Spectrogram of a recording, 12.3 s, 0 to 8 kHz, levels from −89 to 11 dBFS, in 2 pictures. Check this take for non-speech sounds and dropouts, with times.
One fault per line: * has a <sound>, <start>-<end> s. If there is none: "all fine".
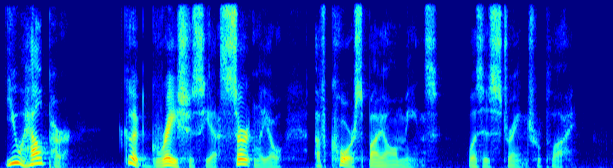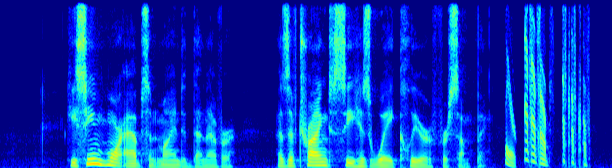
* has a chirp, 11.2-12.1 s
